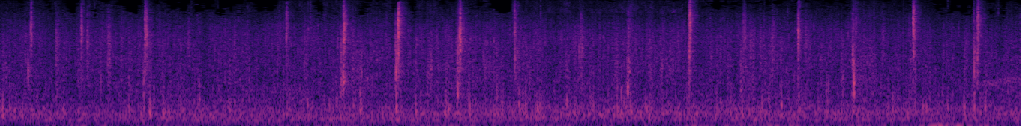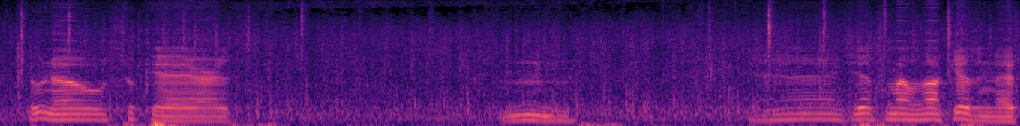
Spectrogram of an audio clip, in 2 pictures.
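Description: A torch flame crackles and flickers.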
